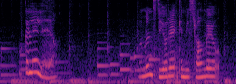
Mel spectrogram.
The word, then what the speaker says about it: ukulele: I recently learned the right way to pronounce ukulele is ukulele. Ukulele.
